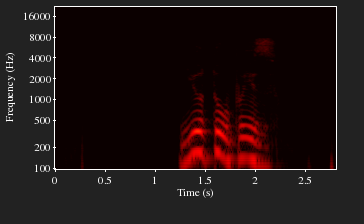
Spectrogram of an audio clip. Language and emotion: Russian, neutral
